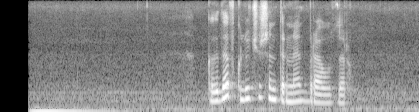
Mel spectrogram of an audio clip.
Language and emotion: Russian, neutral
